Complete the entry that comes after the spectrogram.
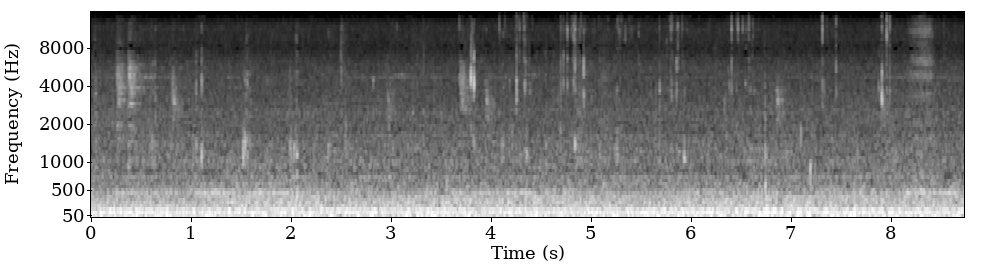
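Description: Close-up chewing of a mouthful of red pork sausage, with scattered small wet mouth clicks, over a steady low hum.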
